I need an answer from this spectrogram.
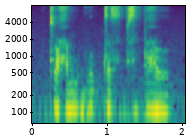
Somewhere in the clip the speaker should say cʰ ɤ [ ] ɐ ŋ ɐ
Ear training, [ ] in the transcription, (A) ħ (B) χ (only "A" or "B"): A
